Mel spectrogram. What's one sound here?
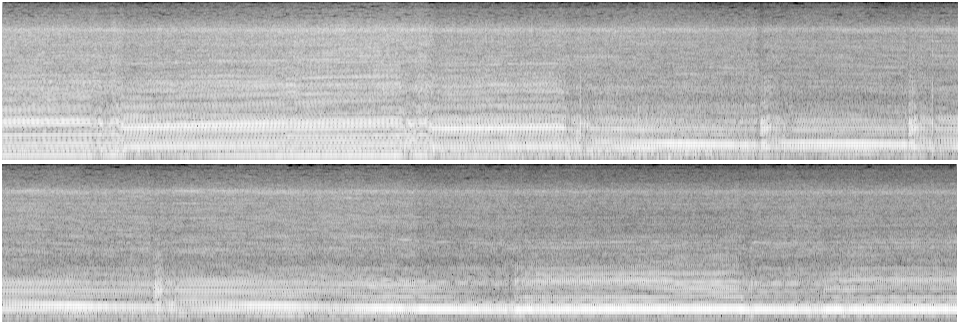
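A motorcycle engine roars loudly, revving up and dropping with each gear change.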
